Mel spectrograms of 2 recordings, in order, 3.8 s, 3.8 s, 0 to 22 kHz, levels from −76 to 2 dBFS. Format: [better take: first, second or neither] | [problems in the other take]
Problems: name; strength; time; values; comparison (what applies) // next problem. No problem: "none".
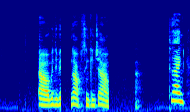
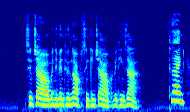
second | audio cutting out; at 0.5 s, at 1 s and at 2 s for 0.5 s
